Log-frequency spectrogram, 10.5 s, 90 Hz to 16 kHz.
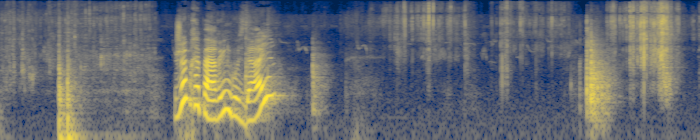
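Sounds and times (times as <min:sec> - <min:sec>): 
tomatoes being washed in water with white vinegar, splashing and sloshing: 0:00.0 - 0:02.5
speech: 0:02.6 - 0:04.2.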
